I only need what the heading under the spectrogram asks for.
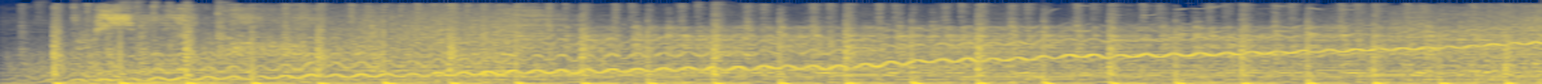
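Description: A loud song plays with a steady, pulsing beat and dense backing, while a warbling, vibrato-laden tone slowly glides upward in pitch across the passage. No one talks over it.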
